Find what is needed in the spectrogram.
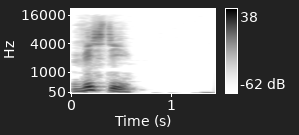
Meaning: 1. to introduce 2. to bring in, to usher in 3. to input
- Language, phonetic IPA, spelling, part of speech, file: Russian, [vʲːɪˈsʲtʲi], ввести, verb, Ru-ввести.ogg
